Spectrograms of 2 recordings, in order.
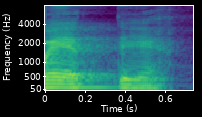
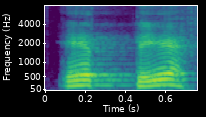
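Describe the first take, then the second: First: Said in the usual way. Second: ÉTER said as "e-TÉR", end stressed; stress shifted to last syllable. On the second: Shown as a demonstration. Teacher shows the word missing its accent, end-stressed. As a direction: read "éter" as if unaccented, hitting TER. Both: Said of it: "Éter faltou o acento".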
